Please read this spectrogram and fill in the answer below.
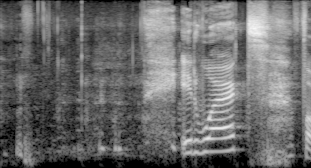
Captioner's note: audience laughs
